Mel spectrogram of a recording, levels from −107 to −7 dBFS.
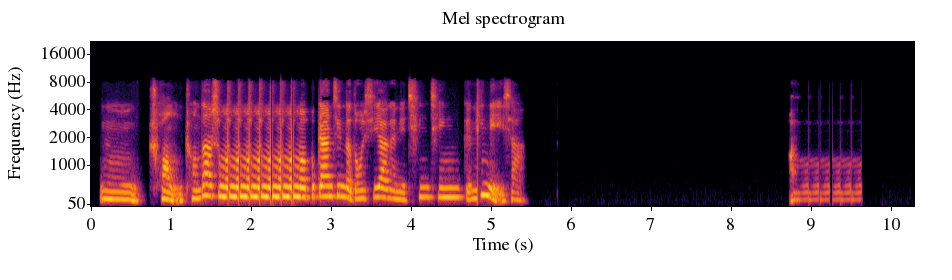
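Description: Speech clip, carried over an Opus call path with its audio band ending near 8 kHz. A CD stuck on one turn, with the laser jumping back one track each revolution, makes a roughly 133 ms slice repeat seven times from 1.72 to 2.65 s and five times from 8.97 to 9.64 s, a fast, even stutter with brief mutes. A skip ahead at 4.83 to 4.85 s, where queued audio was dropped, cuts out about a second of speech and splices both sides together with no gap. Jitter buffer speed-up then trims pitch periods to shed about half a second of built-up delay, making the speech from 4.92 to 8.67 s run at 114% speed with unchanged pitch, sounding hurried.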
